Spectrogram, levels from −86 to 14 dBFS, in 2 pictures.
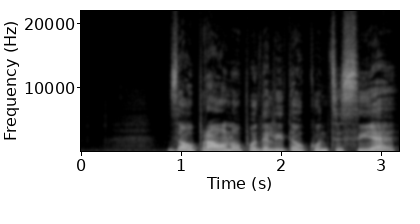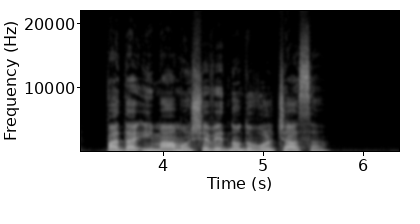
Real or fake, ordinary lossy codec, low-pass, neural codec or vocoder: real; none; none; none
